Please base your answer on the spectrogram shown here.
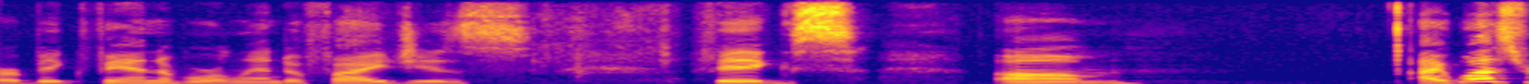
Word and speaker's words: Figes: As you know, I love Orlando Figes, but not enough to figure out how to pronounce his last name. Apparently, Figes, Orlando.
